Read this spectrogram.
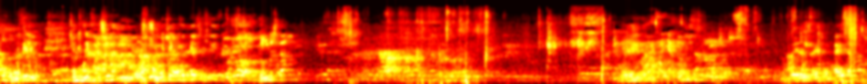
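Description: Several men talk nearby in an echoing hall.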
